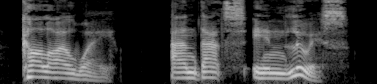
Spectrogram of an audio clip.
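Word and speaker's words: Carlisle: 45 Carlile Way. Could you spell Carlile for me? Sorry. It's C A R L I S L E. You don't pronounce the S. Carlile Way and that's in Lewis.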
